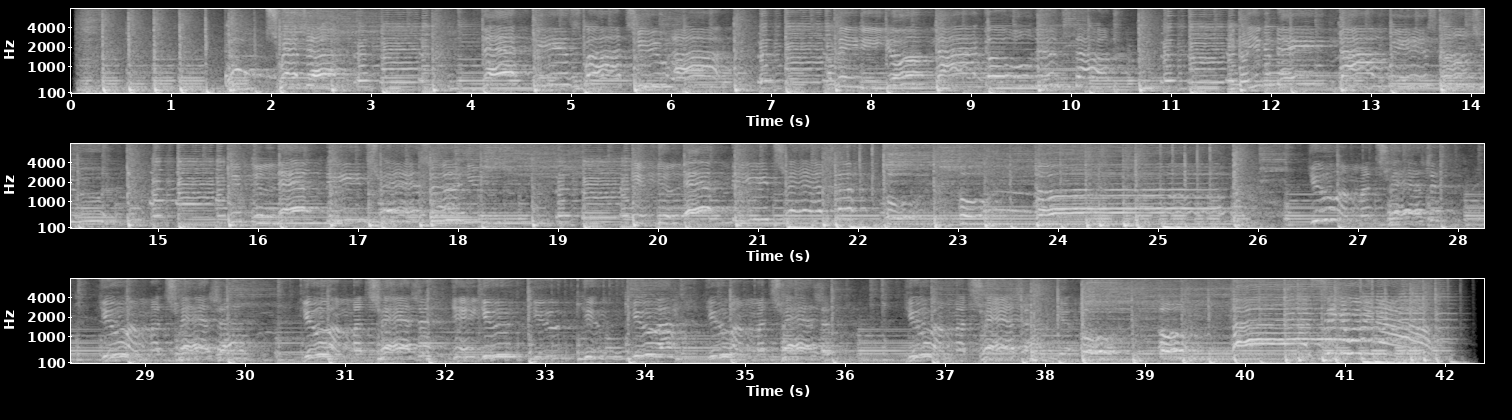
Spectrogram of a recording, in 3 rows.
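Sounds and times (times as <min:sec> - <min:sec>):
soul band: 0:00.1 - 0:42.3.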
